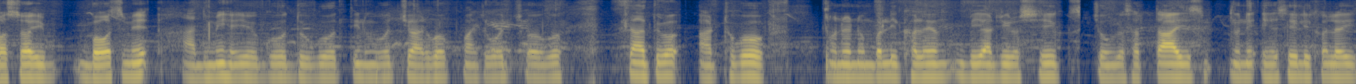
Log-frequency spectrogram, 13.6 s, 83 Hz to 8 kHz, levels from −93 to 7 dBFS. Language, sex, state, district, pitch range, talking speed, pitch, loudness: Bajjika, male, Bihar, Vaishali, 120-130 Hz, 145 wpm, 125 Hz, -22 LUFS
